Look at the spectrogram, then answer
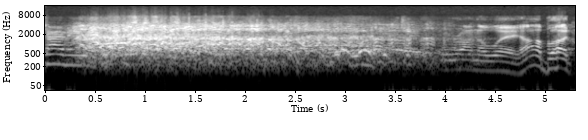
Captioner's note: laughter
